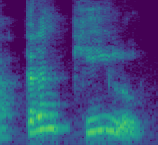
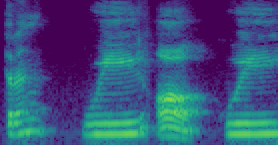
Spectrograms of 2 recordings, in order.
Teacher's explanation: um exemplo quando a pessoa fala tranquilo não tá labial mas quando eu digo tranquilo ó cu eu arredondo o Lábio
